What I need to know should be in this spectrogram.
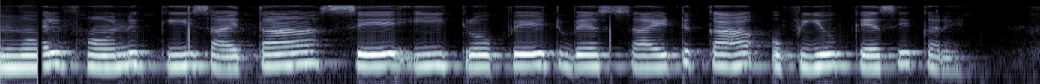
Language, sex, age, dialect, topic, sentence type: Hindi, female, 25-30, Kanauji Braj Bhasha, agriculture, question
